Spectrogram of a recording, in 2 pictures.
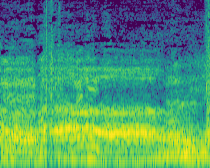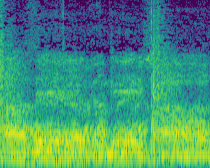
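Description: Several adult men murmur and talk at once.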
